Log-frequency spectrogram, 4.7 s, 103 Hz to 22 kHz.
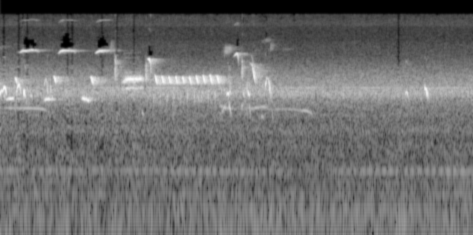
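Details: Hog Island ospreys calling at the nest during early morning feeding, 05:20 on 7 July 2016; high whistled chirps open the clip, then a quick run of about a dozen evenly spaced piping notes, set against a constant low hum.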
